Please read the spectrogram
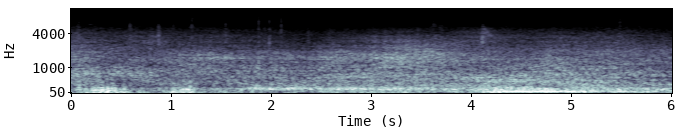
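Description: Low engine drone of something passing at a distance, swelling to its loudest about four seconds in and then easing off.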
